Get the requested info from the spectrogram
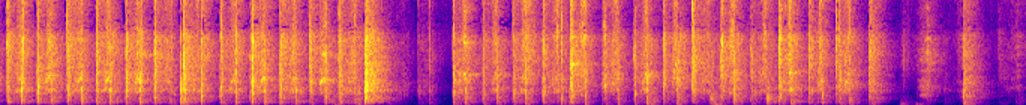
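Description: A deck of tarot cards being shuffled by hand, a fast run of cards flicking and slapping against each other. There is a short break a little past three seconds, then the shuffling resumes until near the end.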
